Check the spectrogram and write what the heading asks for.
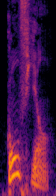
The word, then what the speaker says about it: confiant: Confiant, okay, final T not pronounced, so O-N, on, I-A-N, ian, confiant, confiant.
